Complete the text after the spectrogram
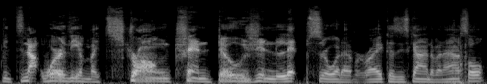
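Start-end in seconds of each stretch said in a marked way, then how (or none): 0.0-3.2 slow, lightly haughty character voice; mild haughty disdain. Acted. Borsk refusing to learn the language, mildly haughty. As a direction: draw it out with a touch of disdain.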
